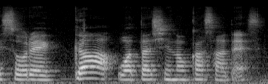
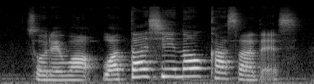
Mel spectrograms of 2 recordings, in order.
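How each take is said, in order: First: Teacher's demo stressing それ before が; stress on それが. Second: 私の raised after それは; teacher's demo emphasizing 私の; stress on 私の. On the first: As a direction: put the weight on それが. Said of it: "put emphasis on is the word". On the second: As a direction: lean on 私の, the part after は. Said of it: "what comes after the wa particle". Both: Shown as a demonstration.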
